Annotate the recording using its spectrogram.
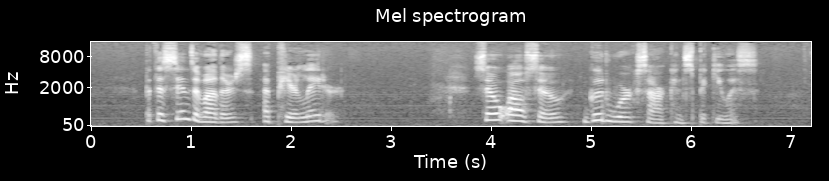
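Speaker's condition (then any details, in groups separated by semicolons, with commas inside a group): No condition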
